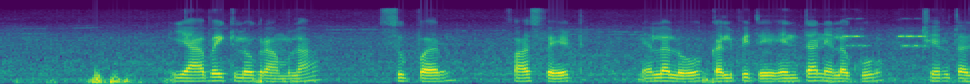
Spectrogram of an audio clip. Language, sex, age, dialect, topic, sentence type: Telugu, male, 56-60, Telangana, agriculture, question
